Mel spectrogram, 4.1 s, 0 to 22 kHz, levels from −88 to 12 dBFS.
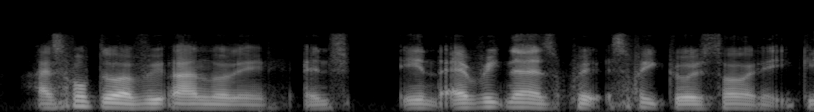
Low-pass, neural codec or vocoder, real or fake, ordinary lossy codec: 7.2 kHz; codec, 16 kHz in and 24 kHz out, 0.9 kbps, LongCat-Audio-Codec, fine tuned four codebook decoder; fake; Opus, 24 kbps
